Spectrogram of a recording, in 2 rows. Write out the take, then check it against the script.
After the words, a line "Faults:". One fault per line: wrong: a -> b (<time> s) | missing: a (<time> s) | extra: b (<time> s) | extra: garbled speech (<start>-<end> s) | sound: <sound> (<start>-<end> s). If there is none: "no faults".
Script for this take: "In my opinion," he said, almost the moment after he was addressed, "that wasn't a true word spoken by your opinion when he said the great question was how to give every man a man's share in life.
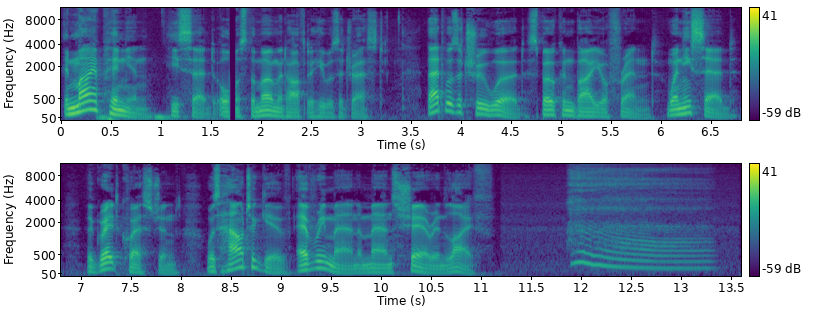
"In my opinion," he said, almost the moment after he was addressed, "that was a true word spoken by your friend when he said the great question was how to give every man a man's share in life.
Faults:
sound: dropout (1.7-1.7 s)
wrong: wasn't -> was (3.8 s)
wrong: opinion -> friend (5.5 s)
sound: sigh (11.8-13.4 s)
